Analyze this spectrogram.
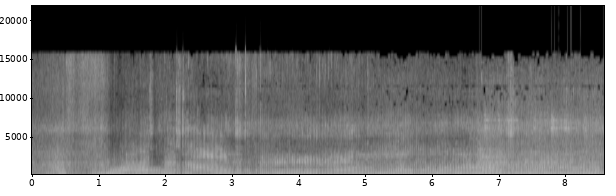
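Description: ATV engine revving hard as the quad drives through deep water, its pitch rising and falling over the first few seconds and then holding steady, with water splashing underneath.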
